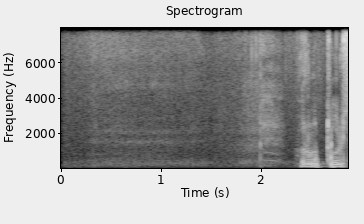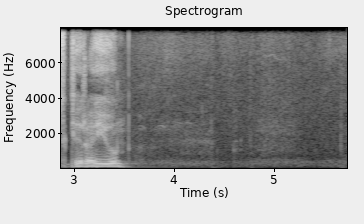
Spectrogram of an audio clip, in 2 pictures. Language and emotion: Russian, neutral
